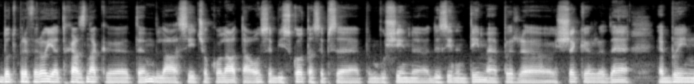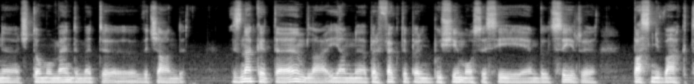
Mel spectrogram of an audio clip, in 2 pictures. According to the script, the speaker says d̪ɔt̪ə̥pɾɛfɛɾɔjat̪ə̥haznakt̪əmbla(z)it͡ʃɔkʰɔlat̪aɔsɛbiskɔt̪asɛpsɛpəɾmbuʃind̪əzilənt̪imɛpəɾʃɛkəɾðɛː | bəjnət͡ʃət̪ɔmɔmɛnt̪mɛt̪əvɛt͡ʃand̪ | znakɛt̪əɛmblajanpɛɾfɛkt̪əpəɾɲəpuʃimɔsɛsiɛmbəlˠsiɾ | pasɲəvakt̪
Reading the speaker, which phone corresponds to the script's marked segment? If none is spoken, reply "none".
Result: s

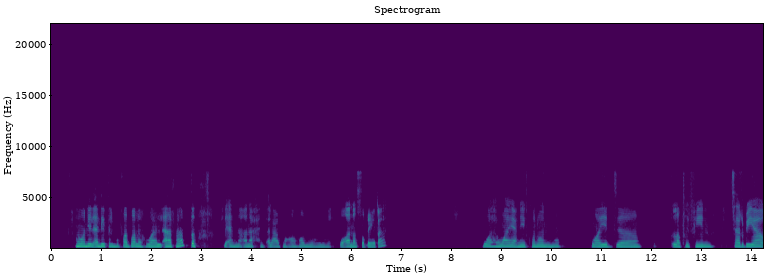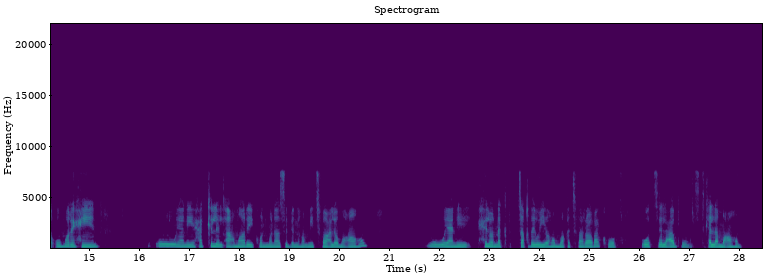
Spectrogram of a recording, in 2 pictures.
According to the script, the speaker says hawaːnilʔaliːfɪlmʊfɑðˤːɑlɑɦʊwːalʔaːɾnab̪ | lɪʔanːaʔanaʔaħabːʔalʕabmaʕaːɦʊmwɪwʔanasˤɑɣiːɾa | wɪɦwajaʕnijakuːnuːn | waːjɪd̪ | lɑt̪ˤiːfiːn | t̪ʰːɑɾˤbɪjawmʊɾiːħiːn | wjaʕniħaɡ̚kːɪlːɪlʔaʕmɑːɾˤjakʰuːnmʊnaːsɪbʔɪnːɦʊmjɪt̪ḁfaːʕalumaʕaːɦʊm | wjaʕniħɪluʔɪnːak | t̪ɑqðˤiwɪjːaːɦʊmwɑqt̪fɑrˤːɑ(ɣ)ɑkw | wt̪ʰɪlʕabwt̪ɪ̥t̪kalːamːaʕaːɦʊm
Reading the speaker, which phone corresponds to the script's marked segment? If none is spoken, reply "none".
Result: ɣ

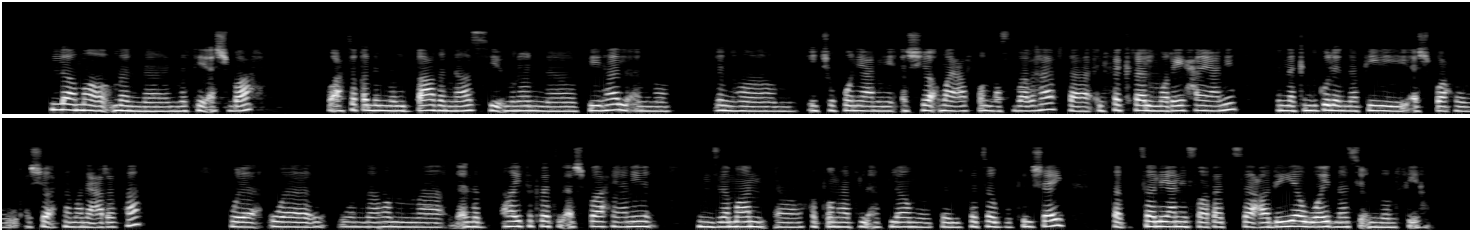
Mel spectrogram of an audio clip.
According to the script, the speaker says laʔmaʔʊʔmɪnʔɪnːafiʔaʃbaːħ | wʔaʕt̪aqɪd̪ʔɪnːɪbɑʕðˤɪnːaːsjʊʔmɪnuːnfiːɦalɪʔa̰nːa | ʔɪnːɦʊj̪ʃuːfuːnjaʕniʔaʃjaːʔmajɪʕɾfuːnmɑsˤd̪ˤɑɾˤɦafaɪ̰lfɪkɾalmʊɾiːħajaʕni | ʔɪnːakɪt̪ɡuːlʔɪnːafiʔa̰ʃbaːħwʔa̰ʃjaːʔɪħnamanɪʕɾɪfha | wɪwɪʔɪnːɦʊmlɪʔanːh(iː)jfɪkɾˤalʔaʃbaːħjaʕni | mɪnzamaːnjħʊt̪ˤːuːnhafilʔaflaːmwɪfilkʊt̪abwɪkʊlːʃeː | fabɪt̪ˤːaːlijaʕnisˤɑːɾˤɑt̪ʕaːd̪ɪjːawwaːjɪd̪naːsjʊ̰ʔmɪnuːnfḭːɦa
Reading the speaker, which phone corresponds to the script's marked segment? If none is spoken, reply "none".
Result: aː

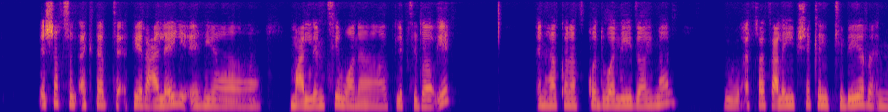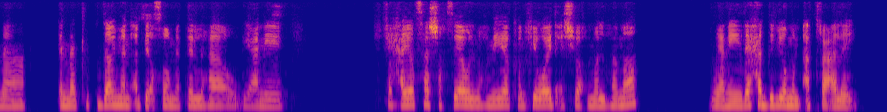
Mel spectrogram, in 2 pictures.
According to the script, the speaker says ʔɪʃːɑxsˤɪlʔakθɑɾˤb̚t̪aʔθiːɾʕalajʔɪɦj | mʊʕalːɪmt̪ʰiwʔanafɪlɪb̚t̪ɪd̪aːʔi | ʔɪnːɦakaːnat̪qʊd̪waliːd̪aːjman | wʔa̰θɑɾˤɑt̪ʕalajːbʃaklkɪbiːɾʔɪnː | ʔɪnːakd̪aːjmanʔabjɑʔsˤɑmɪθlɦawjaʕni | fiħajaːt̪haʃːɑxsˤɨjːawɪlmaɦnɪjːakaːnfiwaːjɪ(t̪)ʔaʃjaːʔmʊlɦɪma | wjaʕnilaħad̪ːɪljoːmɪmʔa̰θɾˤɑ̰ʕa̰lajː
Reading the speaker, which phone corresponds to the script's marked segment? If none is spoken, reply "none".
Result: d̪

